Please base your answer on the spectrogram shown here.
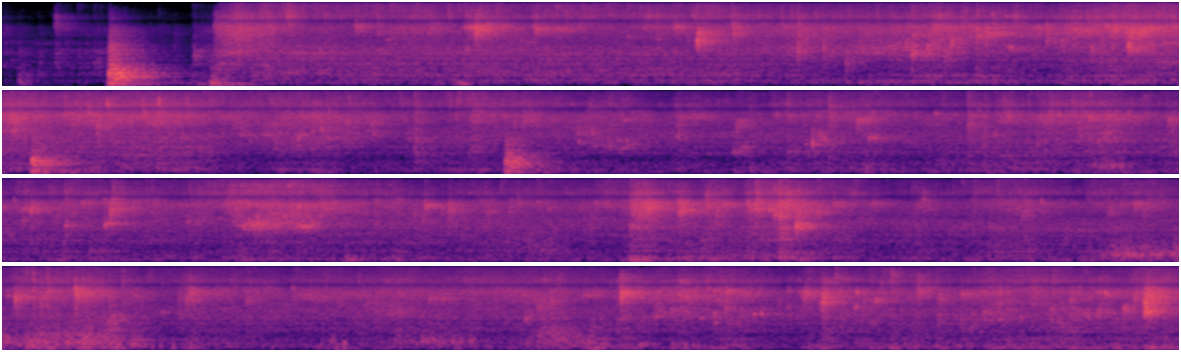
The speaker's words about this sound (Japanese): リンス流しちゃうね。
